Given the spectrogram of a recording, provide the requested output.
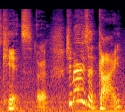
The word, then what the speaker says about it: Guy: She marries a guy named Guy would be the French pronunciation.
